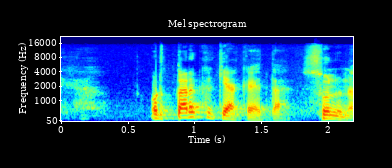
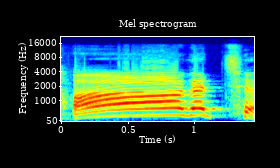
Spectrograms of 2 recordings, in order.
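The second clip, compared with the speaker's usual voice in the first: higher, louder, slow drawn-out call; calling from afar; 8 semitones higher, 6 dB louder, much slower than usual. Shown as a demonstration. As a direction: call out to Krishna far off in the field. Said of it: "वो लंबी आवाज दे दी". (दूर खड़े कृष्ण को लंबी पुकार देकर बुलाना)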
